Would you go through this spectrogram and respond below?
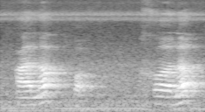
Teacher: Perhatikan di sana ada qalqalah kubra. Jadi betul-betul huruf qafnya dipantulkan.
